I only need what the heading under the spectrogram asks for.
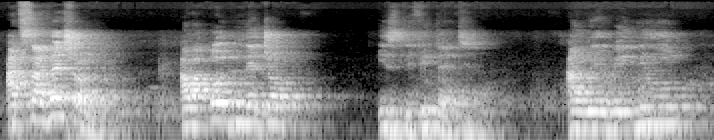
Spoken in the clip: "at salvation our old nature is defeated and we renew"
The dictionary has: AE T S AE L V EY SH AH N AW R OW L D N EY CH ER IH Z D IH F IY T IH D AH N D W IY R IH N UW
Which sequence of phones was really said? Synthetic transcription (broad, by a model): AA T S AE V EY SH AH N AW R OW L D N EY CH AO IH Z D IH F IY T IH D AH N W IY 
